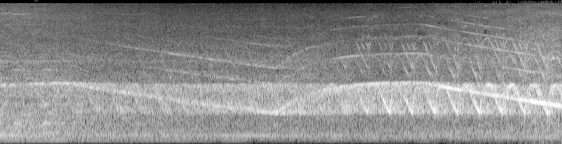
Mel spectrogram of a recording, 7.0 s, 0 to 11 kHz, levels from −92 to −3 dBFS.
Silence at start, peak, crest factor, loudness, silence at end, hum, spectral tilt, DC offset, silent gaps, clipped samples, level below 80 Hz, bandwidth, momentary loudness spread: 0 s; 0 dBFS; 12 dB; -11 LUFS; 0 s; none; -3 dB/octave; under 0.1%; none; 0.2%; -58 dBFS; 11 kHz; 12 LU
